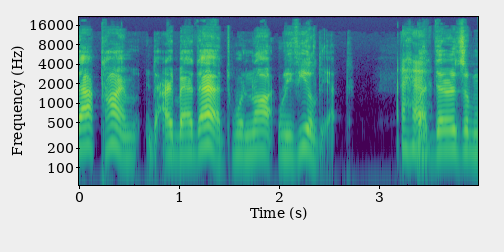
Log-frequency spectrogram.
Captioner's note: speaking Arabic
